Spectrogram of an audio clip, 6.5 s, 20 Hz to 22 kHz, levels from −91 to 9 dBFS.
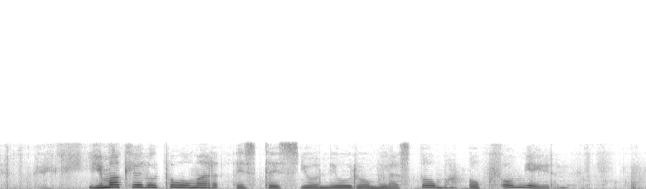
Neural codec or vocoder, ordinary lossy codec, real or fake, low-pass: codec, 16 kHz in and 24 kHz out, 0.6 kbps, FocalCodec, streaming, 4096 codes; none; fake; 5.4 kHz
